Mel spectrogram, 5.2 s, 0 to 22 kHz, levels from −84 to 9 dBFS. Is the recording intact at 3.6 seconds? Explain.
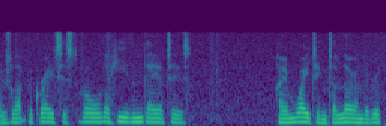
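Yes, the speech at 3.6 seconds is intact, with only the normal call microphone processing at work, which thins out the lowest bass and carries nothing above 8 kHz.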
